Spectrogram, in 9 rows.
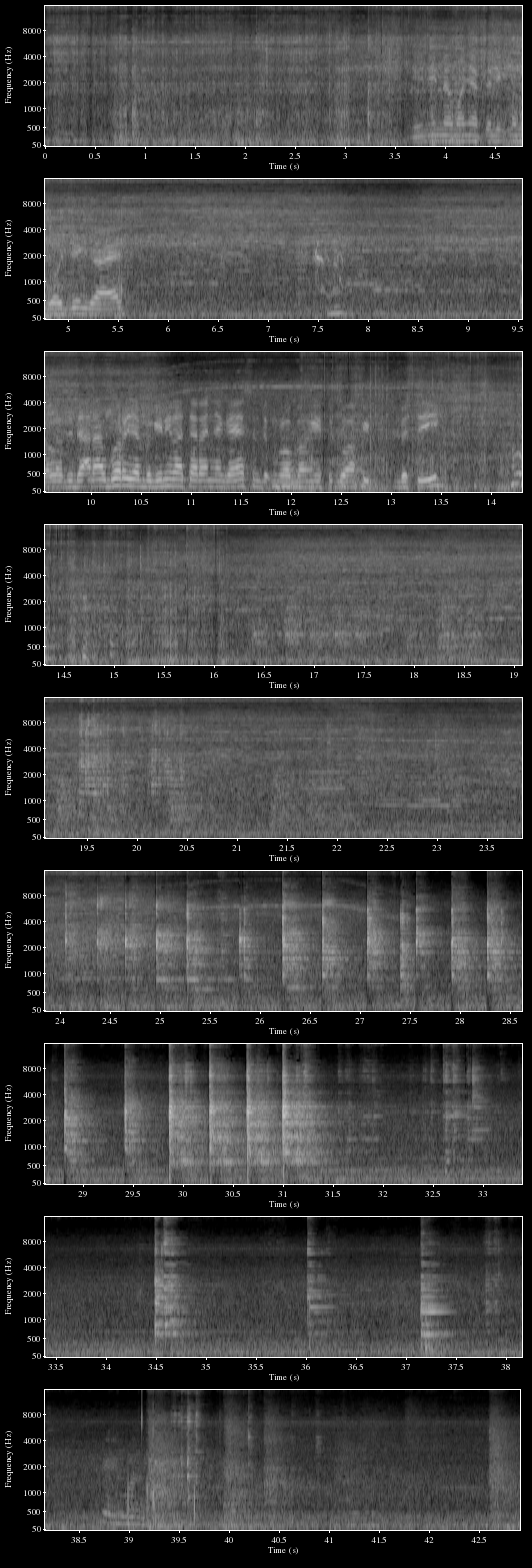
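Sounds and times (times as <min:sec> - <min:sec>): welding arc crackling and hissing: 0:00.0 - 0:31.4.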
